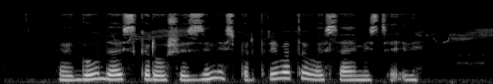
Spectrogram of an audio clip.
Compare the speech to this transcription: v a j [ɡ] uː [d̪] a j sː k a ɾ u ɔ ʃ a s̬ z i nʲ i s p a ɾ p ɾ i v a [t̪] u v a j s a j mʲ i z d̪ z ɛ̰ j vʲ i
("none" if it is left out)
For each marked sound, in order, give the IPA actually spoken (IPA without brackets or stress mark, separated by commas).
ɡ, d̪, t̪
